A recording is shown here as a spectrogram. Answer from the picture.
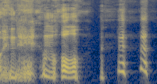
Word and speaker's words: enamel: through flesh and bone so enamel caramel yeah that was closed enamel you know my brain only works with seo it rhymes with caramel kind of enamel has a mel in it nice animal up melanie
